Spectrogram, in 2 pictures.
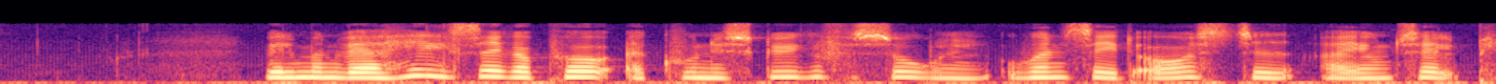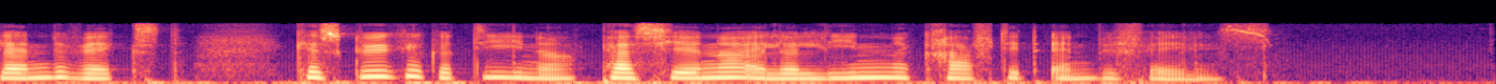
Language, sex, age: Danish, female, 29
